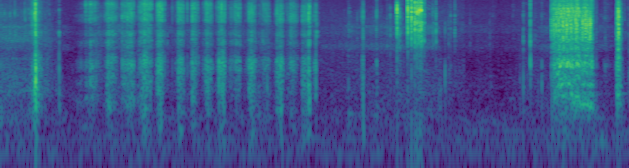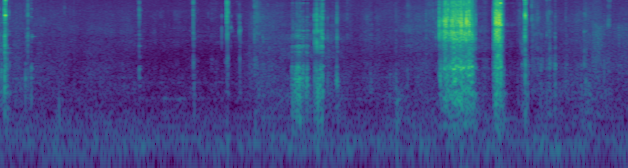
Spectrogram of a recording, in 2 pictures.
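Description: A razor knife slicing through foam pipe insulation in a quick run of short sawing strokes, followed by several separate scraping rustles as the foam is handled.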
